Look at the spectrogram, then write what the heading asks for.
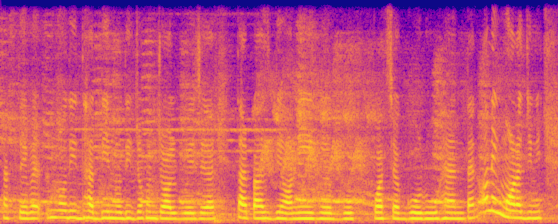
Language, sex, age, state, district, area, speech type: Bengali, female, 18-30, West Bengal, Dakshin Dinajpur, urban, spontaneous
